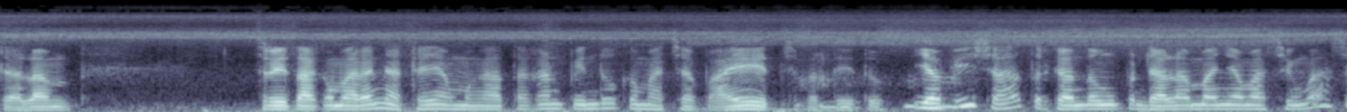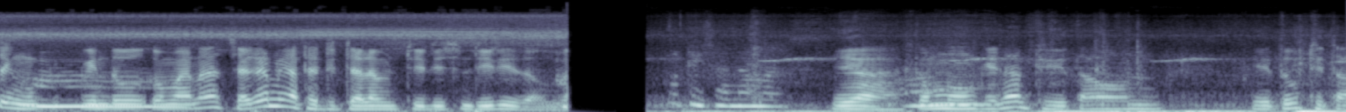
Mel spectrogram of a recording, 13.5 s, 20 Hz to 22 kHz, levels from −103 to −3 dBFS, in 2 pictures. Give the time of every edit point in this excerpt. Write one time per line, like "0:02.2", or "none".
0:09.5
